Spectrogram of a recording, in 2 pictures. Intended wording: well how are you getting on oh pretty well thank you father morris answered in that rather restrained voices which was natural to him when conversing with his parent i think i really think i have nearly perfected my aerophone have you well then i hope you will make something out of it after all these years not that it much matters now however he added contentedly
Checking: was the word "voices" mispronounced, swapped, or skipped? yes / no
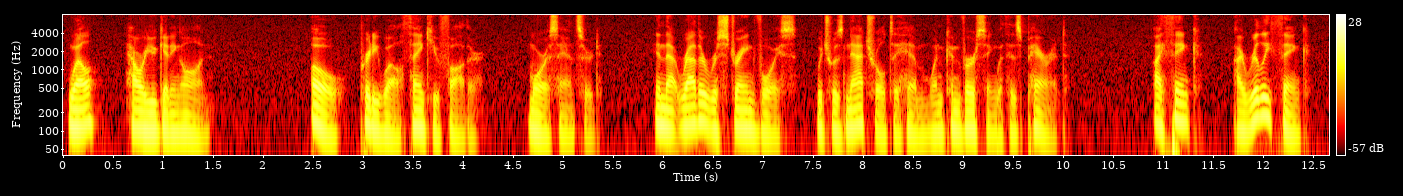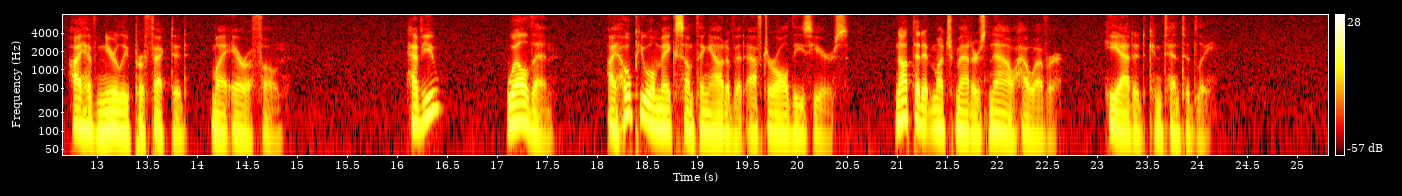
yes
